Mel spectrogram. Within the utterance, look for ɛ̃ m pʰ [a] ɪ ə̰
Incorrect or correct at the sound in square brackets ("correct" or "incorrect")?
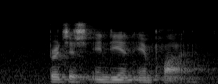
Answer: correct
